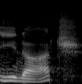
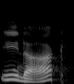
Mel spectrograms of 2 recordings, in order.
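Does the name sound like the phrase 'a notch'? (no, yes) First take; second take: yes; no. First: The name sounds like the phrase 'a notch'. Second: The name does not sound like 'a notch'. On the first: The speaker calls it wrong. "it's not Enoch, as one man told me" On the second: The speaker calls it right. "A notch is what you put in a tree"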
